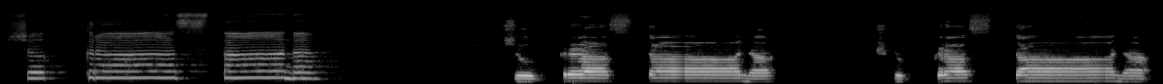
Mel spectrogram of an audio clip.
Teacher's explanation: Notice the kras and ta both have a dirgha a. So that a sound will be pronounced for the same length of time. Both are dirgha.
